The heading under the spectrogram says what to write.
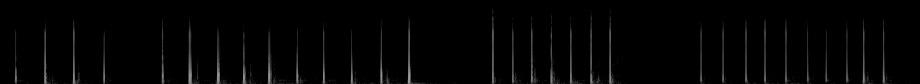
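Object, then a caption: Small metal microphone with mesh grille. Long acrylic nails tap and scratch on the metal mesh grille of a small gold-colored mini microphone with a metal body and hollow head, held in one hand. Thirty-one sharp, dry taps fall in four bursts with short pauses between them, each a bright click with almost no ring. A faint low steady hum runs underneath.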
